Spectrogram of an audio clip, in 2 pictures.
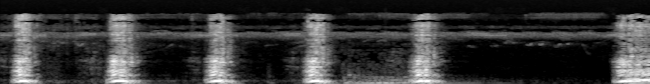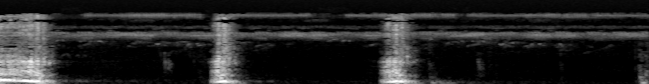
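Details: Territorial roaring from a male lion near a vehicle in Kruger, warning rival males of his return: a series of short, deep grunts at irregular spacing, one longer drawn-out roar in the middle, then two more grunts.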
